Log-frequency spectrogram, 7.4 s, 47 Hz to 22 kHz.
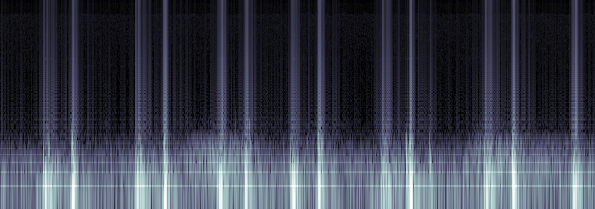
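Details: Own heartbeat at Erb's point while lying down and relaxing: slow, regular paired heart sounds at about 52 beats a minute; normal heart sounds.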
